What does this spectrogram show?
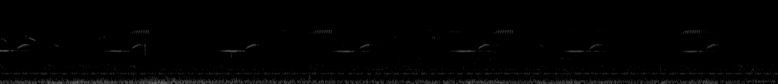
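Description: Faint bird call repeating about once a second, each a short even whistle followed by a quick upward note, over a low steady hum.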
